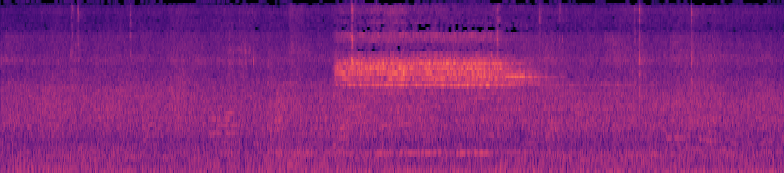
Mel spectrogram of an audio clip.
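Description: Steady rumble of street traffic, with a high-pitched tone lasting about a second and a half near the middle.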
